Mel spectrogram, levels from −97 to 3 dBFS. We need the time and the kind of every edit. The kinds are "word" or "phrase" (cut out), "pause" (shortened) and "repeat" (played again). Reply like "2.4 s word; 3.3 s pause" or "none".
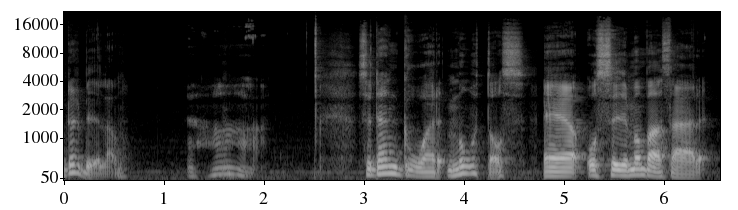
4.7 s pause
